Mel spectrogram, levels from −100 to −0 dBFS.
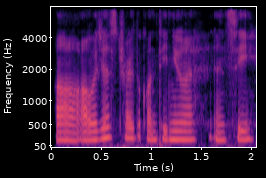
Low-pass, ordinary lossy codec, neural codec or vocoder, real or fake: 7.2 kHz; none; codec, 16 kHz, 4.8 kbps, FACodec; fake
